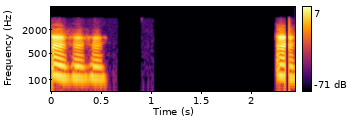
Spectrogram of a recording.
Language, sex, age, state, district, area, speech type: Malayalam, male, 60+, Kerala, Kozhikode, urban, conversation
